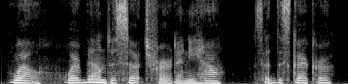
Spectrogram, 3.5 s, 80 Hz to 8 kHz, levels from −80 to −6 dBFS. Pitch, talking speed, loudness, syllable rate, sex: 215 Hz, 190 wpm, -18 LUFS, 5.6 syllables/s, female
